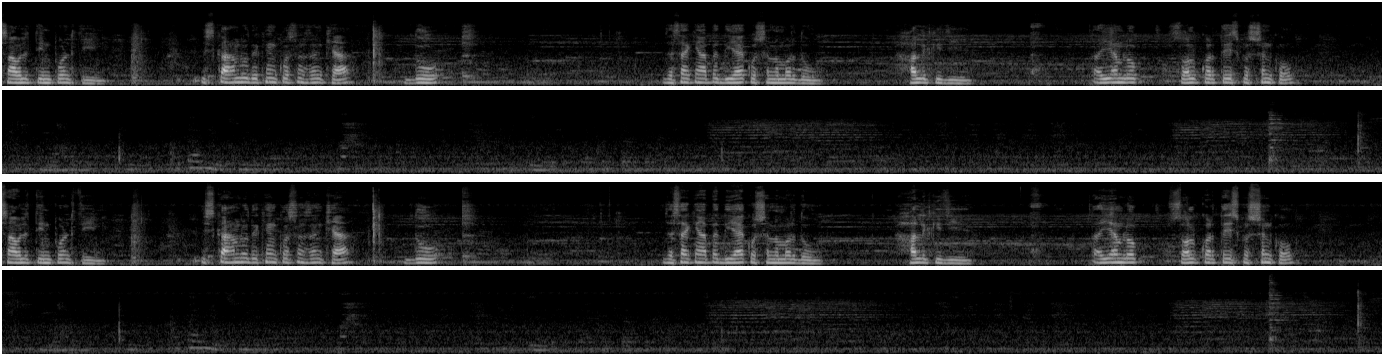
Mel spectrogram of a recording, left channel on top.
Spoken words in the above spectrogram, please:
3.3। इसका हम लोग देखेंगे क्वेश्चन संख्या 2। जैसा कि यहाँ पे दिया है क्वेश्चन नंबर 2, हल कीजिए। तो आइए हम लोग सॉल्व करते हैं इस क्वेश्चन को।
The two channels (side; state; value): both; normal; correlation 0.45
